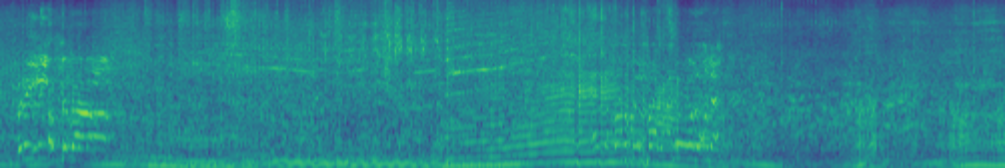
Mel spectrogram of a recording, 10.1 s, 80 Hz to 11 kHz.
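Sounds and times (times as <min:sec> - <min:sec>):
car engine running hard: 0:00.0 - 0:10.0.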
